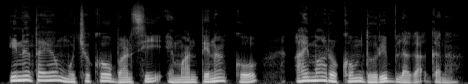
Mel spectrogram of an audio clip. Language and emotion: Santali, neutral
